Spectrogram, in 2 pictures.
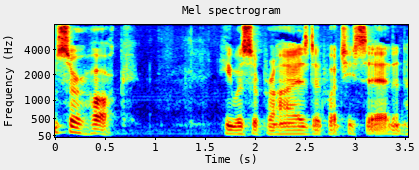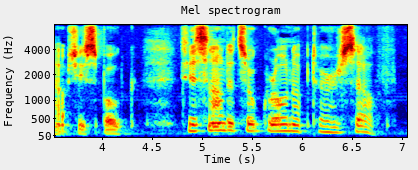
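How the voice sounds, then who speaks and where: A man narrates a story in a low voice with a heavy creak to it. His delivery is measured and gentle, that of an author reading his own novel aloud.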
